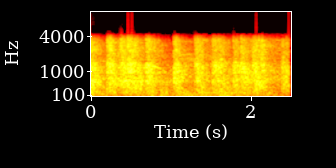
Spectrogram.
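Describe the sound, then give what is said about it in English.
Gunshots ring out in a rapid, uneven succession of sharp pops, dense and muffled, one after another with no pause for a couple of seconds, captured on video at Kansas City's Union Station as the Super Bowl parade ended. “Cousin thought it was firecrackers, sound captured on video from TMZ.”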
